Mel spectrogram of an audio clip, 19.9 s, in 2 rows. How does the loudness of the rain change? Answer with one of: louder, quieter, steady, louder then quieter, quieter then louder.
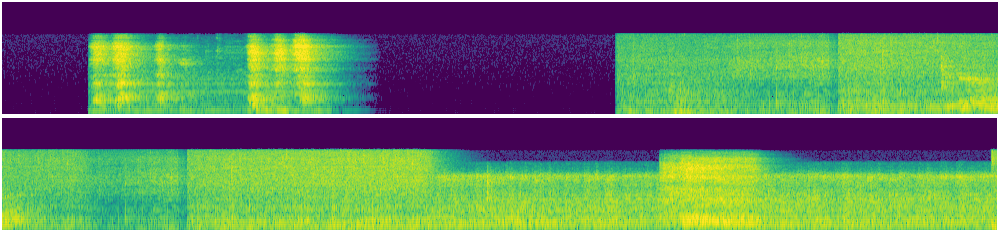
louder.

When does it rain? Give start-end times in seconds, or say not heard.
6.2-19.8.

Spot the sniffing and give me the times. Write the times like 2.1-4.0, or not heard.
0.9-3.1, 9.2-10.3, 16.5-17.6.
